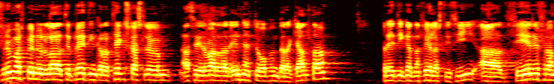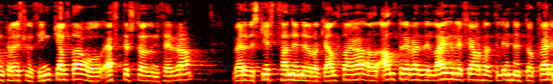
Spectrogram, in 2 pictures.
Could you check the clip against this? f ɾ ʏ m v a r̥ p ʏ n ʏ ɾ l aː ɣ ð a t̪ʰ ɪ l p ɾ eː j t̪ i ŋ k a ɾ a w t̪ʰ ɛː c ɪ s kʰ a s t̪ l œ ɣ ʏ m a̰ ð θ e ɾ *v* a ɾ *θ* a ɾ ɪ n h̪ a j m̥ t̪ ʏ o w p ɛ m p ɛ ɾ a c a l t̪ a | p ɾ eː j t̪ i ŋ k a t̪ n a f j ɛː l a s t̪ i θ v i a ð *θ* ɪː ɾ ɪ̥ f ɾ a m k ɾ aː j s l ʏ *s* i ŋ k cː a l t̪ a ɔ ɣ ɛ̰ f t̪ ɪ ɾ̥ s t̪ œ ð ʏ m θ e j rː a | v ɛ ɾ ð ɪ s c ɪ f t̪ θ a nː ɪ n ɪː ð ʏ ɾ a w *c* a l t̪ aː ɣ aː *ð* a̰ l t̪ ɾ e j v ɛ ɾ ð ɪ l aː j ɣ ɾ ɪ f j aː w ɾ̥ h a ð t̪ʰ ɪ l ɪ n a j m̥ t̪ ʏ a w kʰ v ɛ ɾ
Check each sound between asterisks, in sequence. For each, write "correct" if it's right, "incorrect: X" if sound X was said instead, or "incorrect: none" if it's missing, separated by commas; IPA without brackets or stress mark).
correct, incorrect: ð, incorrect: f, incorrect: θ, correct, correct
